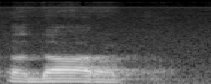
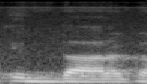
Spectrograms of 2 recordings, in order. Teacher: ادارکا، یہ اصل میں تھا تدارکا، یہ جو تا ہے وہ پھر دال میں مدغم ہوئی ہے، اور شروع میں حمزہ لاتے ہیں ابتدا بالسکون محال ہونے کی وجہ سے، تو یہ تدارکا پھر ادارکا ہوا ہے۔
